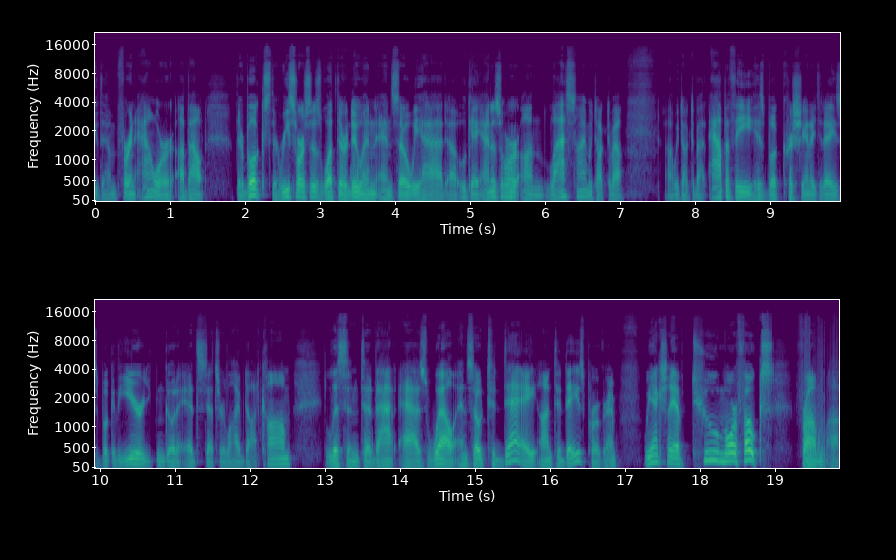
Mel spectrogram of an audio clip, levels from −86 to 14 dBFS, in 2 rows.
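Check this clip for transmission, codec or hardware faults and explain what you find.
Two faults are audible: DAB burbling in six places and buffer tearing at the end.

DAB burbling occurs at 3.15–3.70 s, 5.46–5.66 s, 8.85–9.74 s (after "we talked about apathy", before "book of the year"), 13.48–13.71 s (before "as well"), 16.55–17.27 s (between "so today on today's" and "we actually have two") and 19.38–19.66 s. Bit errors of around 0.4 to 0.7 percent get past error correction and corrupt MP2 samples and scale factors, so single sub-bands get short noise blips and jump in level for up to a frame. The result is burbling over the speech.

Buffer tearing runs from 18.82 s to the end. The writer and reader of the ring buffer have drifted so their positions cross each period. About a tenth of every buffer replays audio roughly 40 ms old, with hard joins on both sides. This gives a robotic 50 Hz buzz that is present only while speech is playing.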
